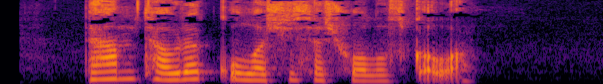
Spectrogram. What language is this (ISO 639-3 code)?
kat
